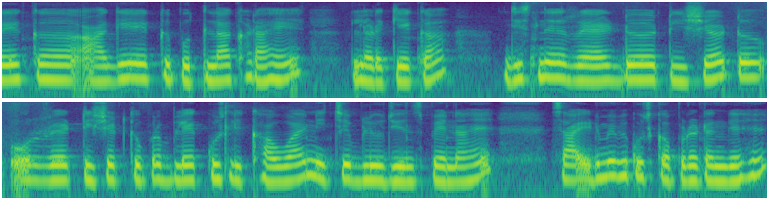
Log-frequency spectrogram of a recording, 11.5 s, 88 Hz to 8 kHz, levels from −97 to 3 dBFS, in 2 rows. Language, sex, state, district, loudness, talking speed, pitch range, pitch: Hindi, female, Bihar, Saran, -14 LUFS, 170 wpm, 200-220 Hz, 210 Hz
